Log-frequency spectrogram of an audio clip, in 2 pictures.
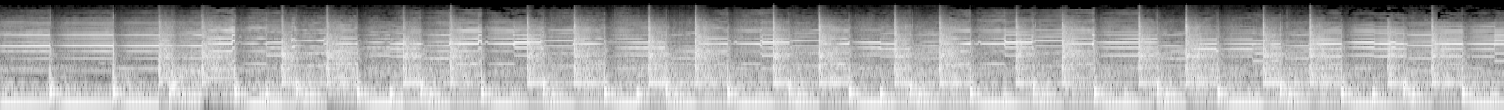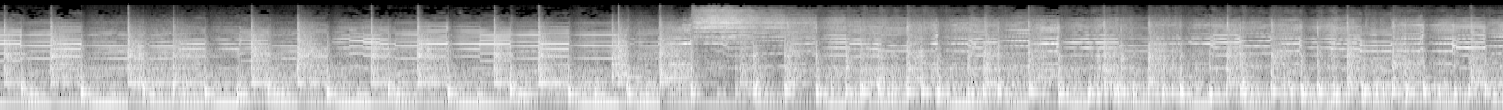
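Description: German bagpipes playing a lively tune in ensemble over a steady drone, with big drums beating time throughout. About two-thirds of the way through, a brighter hissing layer joins the beat.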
